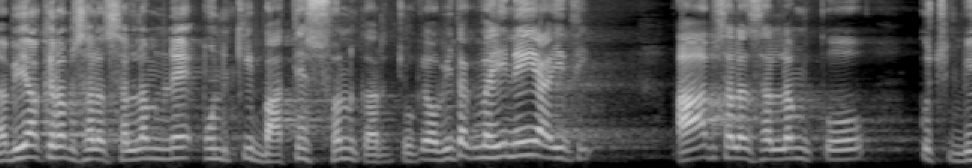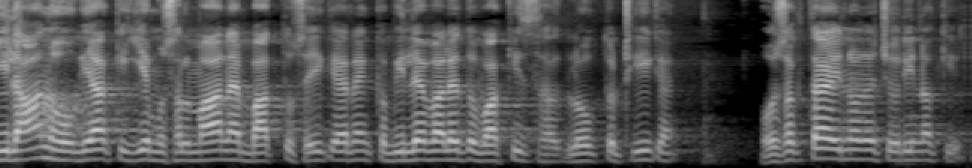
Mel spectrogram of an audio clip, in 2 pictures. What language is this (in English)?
Urdu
